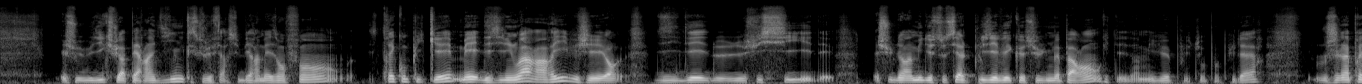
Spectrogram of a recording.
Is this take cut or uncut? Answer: cut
